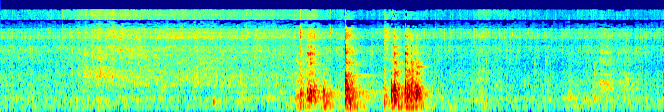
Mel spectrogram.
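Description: A pan of small kachki fish cooked with potato and tomato, sizzling steadily in a stainless steel pan while it is stirred gently with a wooden spatula. A few louder stirring strokes of the spatula through the pan come about three to four seconds in.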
